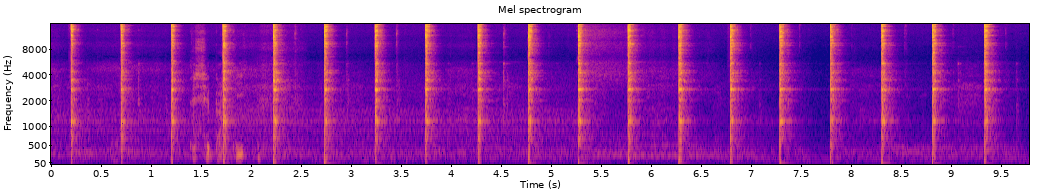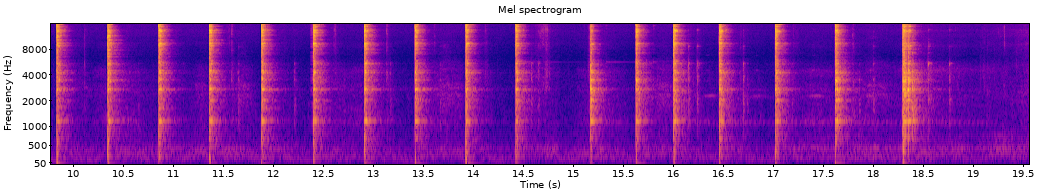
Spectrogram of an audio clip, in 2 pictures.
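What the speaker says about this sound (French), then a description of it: "je prends le marteau, je tiens, pousser le tournevis pour pas que tout me glisse dans les mains" A hammer strikes a screwdriver to drive a pin into the axle of a tractor's automatic hitch, about thirty sharp metallic clinks in a steady, evenly spaced rhythm, close and loud. A brief voice is heard at the start.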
